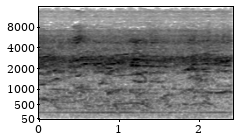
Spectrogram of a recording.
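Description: Riders on a spinning, flipping amusement park thrill ride screaming and shrieking, many voices overlapping. A steady low hum runs underneath.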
